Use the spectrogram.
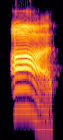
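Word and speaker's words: hour: यहाँ पर H silent है और मैं इसे प्रोनाउंस क्या कर रही हूँ, आर, ओके, एन आर एगो।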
